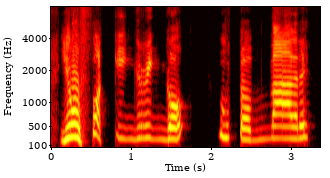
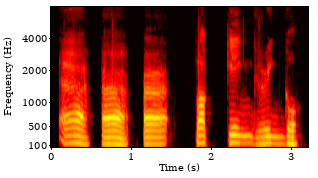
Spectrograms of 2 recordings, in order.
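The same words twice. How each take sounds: First: Slow, punchy mock insult; gangster taunt. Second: Lower, slow, chuckling taunt; mocking gangster laugh. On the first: Cartel man mocking the gringo, slow and punchy. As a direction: lean into each word. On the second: Cartel man laughing at the tourists, lower and slow. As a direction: sneer it out between laughs. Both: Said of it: "he starts laughing".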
